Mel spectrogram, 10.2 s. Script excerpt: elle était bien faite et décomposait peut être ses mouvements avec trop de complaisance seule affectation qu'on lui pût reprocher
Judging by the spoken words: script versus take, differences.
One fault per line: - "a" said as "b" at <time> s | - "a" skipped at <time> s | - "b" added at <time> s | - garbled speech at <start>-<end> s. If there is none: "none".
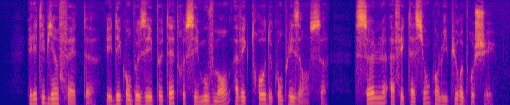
none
